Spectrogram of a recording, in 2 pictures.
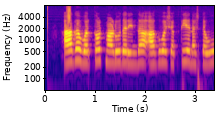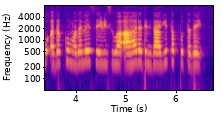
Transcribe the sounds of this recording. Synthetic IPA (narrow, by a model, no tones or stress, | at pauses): aːɡɐʋɐɾkɐwʈmaːɽuʋd̪ɐɾind̪ɐʔaːɡuʋɐʃɐkt̪ijɐnɐʂʈɐʋuʔɐd̪ɐkːumɔd̪ɐle̞ːse̞ːʋisuʋɐʔaːɦaːɾɐd̪ind̪aːɡit̪ɐpːut̪ːɐd̪e̞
